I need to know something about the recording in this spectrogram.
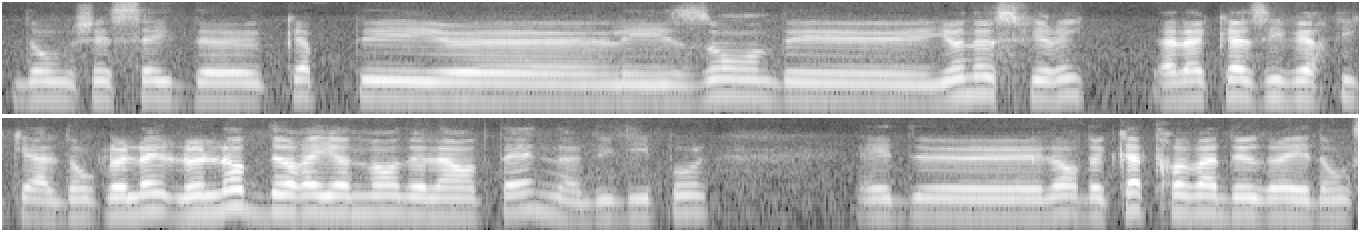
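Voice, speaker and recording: A man's voice: a little high, fairly bright tone, slight background noise. A man chatting casually as an amateur radio operator, talkative and hesitant, dotting his talk with interjections.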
